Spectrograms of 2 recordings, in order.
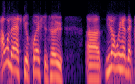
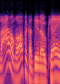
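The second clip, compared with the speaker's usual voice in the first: plain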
